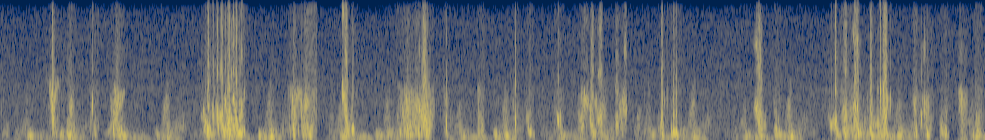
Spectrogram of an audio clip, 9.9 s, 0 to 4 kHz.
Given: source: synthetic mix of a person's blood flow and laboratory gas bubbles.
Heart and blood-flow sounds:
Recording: Doppler ultrasound of blood flow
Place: precordium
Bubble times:
0.48-0.61 s: bubbles
0.66-0.77 s: bubbles
0.90-0.99 s: bubbles
1.09-1.25 s: bubbles
1.99-2.49 s: bubbles
2.88-3.18 s: bubbles
3.39-3.58 s: bubbles
3.97-4.34 s: bubbles
4.43-4.50 s: bubbles
4.76-4.85 s: bubbles
5.11-5.19 s: bubbles
5.25-5.35 s: bubbles
5.54-5.64 s: bubbles
5.77-6.04 s: bubbles
6.14-6.27 s: bubbles
6.57-6.81 s: bubbles
7.53-7.67 s: bubbles
7.73-7.81 s: bubbles
8.28-8.95 s: bubbles
9.12-9.34 s: bubbles
9.39-9.49 s: bubbles
9.58-9.68 s: bubbles
9.74-9.84 s: bubbles
From the record:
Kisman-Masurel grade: 243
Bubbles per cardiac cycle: several, 3 to 8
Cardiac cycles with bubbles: 100%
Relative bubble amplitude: loud (0.450 to 0.775)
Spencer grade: 3 (all of the cardiac periods contain showers or single bubble signals, but not dominating or overriding the cardiac motion signals)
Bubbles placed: only in the low amplitude regions of the cardiac cycle

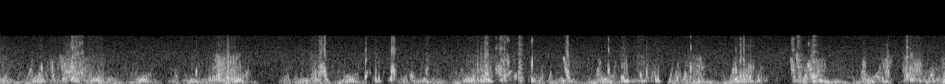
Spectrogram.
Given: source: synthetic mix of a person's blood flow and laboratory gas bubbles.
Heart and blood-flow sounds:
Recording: Doppler ultrasound of blood flow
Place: precordium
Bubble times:
0.00-0.10 s: bubbles
0.36-1.07 s: bubbles
1.93-2.00 s: bubbles
2.05-2.51 s: bubbles
3.09-3.31 s: bubbles
3.65-3.84 s: bubbles
3.88-3.98 s: bubbles
4.09-4.16 s: bubbles
4.25-4.30 s: bubbles
4.66-5.25 s: bubbles
5.28-5.39 s: bubbles
5.62-5.74 s: bubbles
6.04-6.12 s: bubbles
6.17-6.63 s: bubbles
6.83-7.05 s: bubbles
7.33-7.79 s: bubbles
7.90-8.28 s: bubbles
8.62-8.67 s: bubbles
8.78-8.93 s: bubbles
9.02-9.46 s: bubbles
From the record:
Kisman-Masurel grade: 343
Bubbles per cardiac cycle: rolling drumbeat, 9 or more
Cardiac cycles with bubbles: 100%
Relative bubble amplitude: loud (0.450 to 0.775)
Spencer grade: 3 (all of the cardiac periods contain showers or single bubble signals, but not dominating or overriding the cardiac motion signals)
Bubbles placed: anywhere in the cardiac cycle

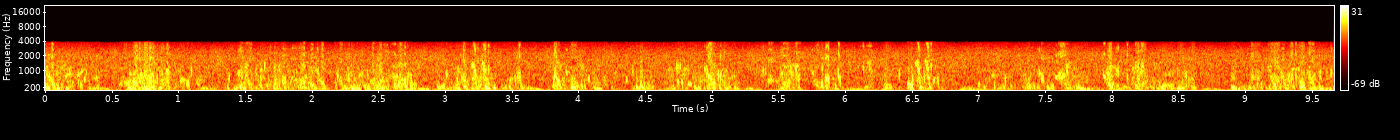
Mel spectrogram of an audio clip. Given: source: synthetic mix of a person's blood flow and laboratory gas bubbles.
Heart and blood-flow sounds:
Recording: Doppler ultrasound of blood flow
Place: precordium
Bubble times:
0.00-0.45 s: bubbles
0.55-1.23 s: bubbles
1.34-2.15 s: bubbles
2.18-2.83 s: bubbles
2.92-3.64 s: bubbles
3.77-4.61 s: bubbles
4.64-5.25 s: bubbles
5.36-6.00 s: bubbles
6.11-6.77 s: bubbles
6.97-7.88 s: bubbles
7.93-8.67 s: bubbles
8.87-9.68 s: bubbles
From the record:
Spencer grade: 4 (maximum detectable bubble signal sounding continuously throughout systole and diastole of every cardiac period, and overriding the amplitude of the normal cardiac signals)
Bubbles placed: anywhere in the cardiac cycle

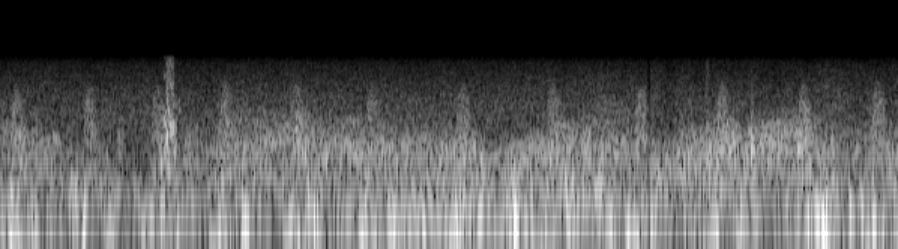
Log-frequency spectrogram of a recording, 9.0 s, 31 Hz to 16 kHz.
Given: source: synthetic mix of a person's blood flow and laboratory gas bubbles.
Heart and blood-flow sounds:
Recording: Doppler ultrasound of blood flow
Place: subclavian vein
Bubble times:
1.57-1.80 s: bubbles
3.01-3.10 s: bubbles
From the record:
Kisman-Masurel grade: 122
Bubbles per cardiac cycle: 1 to 2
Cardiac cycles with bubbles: 10 to 50%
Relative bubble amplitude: moderate (0.250 to 0.450)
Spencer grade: 2 (many but less than half of the cardiac periods contain bubble signals, singularly or in groups)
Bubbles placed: anywhere in the cardiac cycle

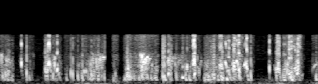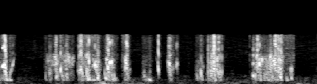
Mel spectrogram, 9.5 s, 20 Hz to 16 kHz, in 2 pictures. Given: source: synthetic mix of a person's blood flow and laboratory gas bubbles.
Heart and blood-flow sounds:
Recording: Doppler ultrasound of blood flow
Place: subclavian vein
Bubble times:
0.00-0.21 s: bubbles
0.28-0.52 s: bubbles
0.65-0.94 s: bubbles
0.96-1.57 s: bubbles
1.68-1.78 s: bubbles
1.84-2.38 s: bubbles
2.41-3.03 s: bubbles
3.06-3.82 s: bubbles
4.01-4.57 s: bubbles
4.68-5.00 s: bubbles
5.43-5.89 s: bubbles
5.93-6.55 s: bubbles
6.60-6.75 s: bubbles
6.89-7.06 s: bubbles
7.11-7.19 s: bubbles
7.27-7.46 s: bubbles
7.70-8.14 s: bubbles
8.51-9.19 s: bubbles
From the record:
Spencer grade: 4 (maximum detectable bubble signal sounding continuously throughout systole and diastole of every cardiac period, and overriding the amplitude of the normal cardiac signals)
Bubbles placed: anywhere in the cardiac cycle

